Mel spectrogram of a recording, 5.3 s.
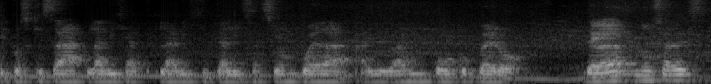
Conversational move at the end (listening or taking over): listening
